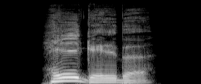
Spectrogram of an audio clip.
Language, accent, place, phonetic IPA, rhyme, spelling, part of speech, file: German, Germany, Berlin, [ˈhɛlɡɛlbə], -ɛlɡɛlbə, hellgelbe, adjective, De-hellgelbe.ogg
- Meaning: inflection of hellgelb: 1. strong/mixed nominative/accusative feminine singular 2. strong nominative/accusative plural 3. weak nominative all-gender singular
